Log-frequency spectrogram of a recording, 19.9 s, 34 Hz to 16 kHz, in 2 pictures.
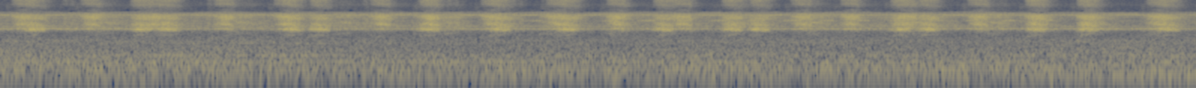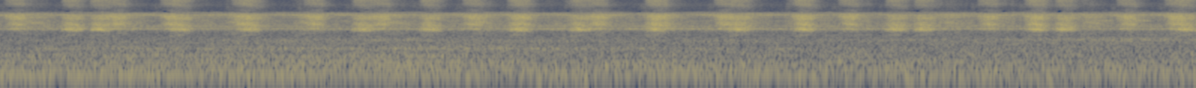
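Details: Crickets calling at night in woodland, recorded September 2, 2023 on a Samsung Galaxy S22 Ultra phone with a Shure MV88+ stereo microphone; steady high shrill pulsing, overlapping chorus with rapid rhythmic beats and faint low background rumble.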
